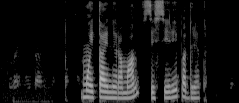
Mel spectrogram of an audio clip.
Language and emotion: Russian, neutral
